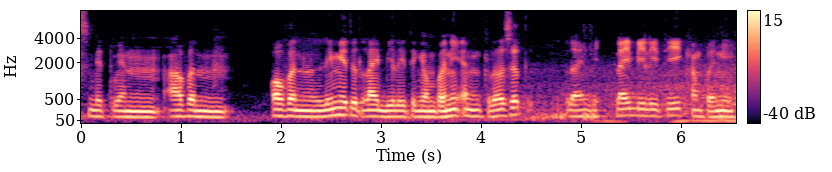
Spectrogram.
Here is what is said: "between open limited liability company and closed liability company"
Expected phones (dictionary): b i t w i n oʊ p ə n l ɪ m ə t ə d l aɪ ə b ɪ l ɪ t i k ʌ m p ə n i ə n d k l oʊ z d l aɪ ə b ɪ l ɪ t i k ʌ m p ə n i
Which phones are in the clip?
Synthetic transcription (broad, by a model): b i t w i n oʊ f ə n l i m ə t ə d l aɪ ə b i l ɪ t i k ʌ m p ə n i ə n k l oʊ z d l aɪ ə b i l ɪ t i k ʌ m p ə n i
